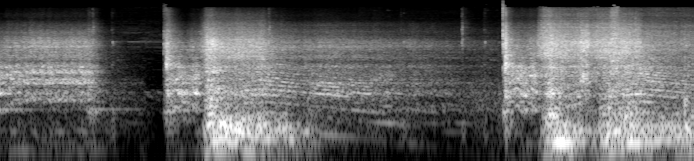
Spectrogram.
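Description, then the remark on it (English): An old car called Clyde, which had spent the winter in the Florida Keys, sputters, briefly cuts out, then roars back to life and revs loudly, surging again a few seconds later with a rough, rumbling idle between bursts. “This is Clyde. He had spent the winter basking in the tropical heat of the Florida Keys, and it was time for him to follow the birds and migrate north.”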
